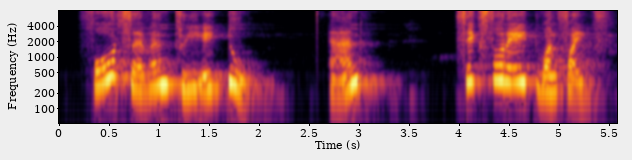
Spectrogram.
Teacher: The example that Crystal gives to illustrate this function of intonation is how a sequence of 10 digits like 4, 7, 3, 8, 2, 6, 4, 8, 1, 5 can be divided into two memorizable intonation units. First, 4, 7, 3, 8, 2 and 6, 4, 8, 1, 5.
